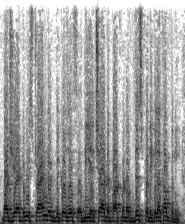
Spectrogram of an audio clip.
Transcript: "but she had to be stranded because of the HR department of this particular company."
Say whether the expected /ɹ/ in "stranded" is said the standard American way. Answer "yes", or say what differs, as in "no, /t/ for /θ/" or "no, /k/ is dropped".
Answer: yes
